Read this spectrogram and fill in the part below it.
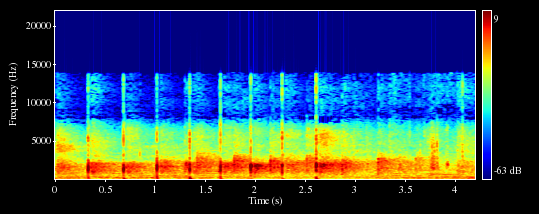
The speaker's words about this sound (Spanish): Gloria a Dios. Da un aplauso al Señor.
